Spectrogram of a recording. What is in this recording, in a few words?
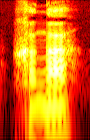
"xaqá", Apatani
